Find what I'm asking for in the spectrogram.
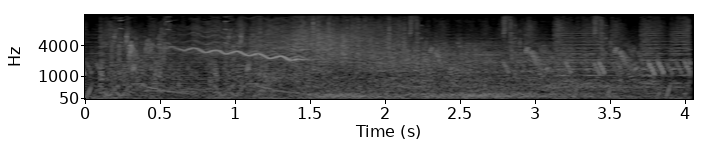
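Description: Cannon fire in the video game Pikmin 2 Randomizer, with deep, rumbling booms in continuous succession, a wavering high whistle near the start, and scattered pops and crackles over the heavy low blasts.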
